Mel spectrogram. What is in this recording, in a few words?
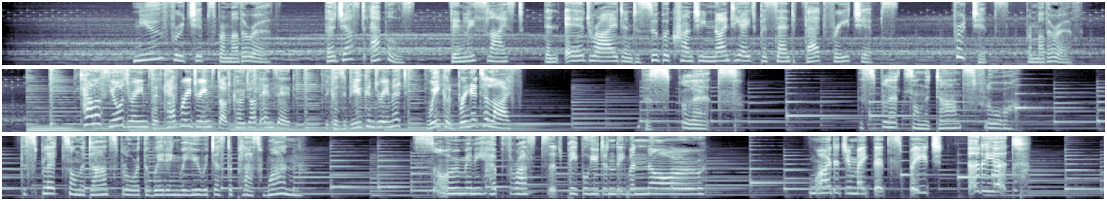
Voice Actor; BigMouthVoices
